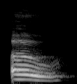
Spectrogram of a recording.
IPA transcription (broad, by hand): əʊ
